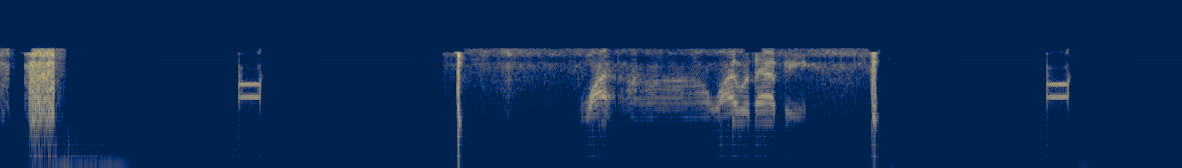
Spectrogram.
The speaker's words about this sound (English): Like when I unkey, it makes like a dial tone like sound, and then it has the courtesy tone, which is interesting. It's like it's getting two repeater tones.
